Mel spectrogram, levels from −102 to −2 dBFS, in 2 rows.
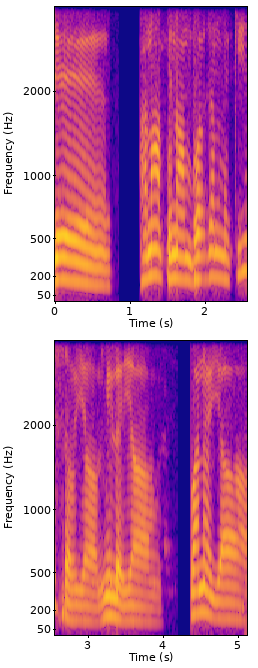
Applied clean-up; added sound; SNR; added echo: none; none; none; none.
